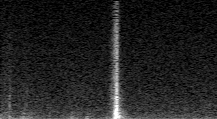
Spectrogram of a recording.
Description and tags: Some fight sounds I made...
combat, kick, fight, fist, leg, hit, punch, fighting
